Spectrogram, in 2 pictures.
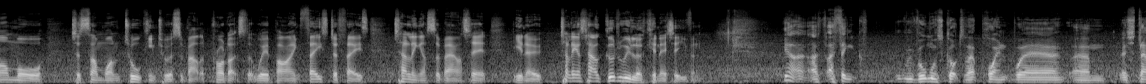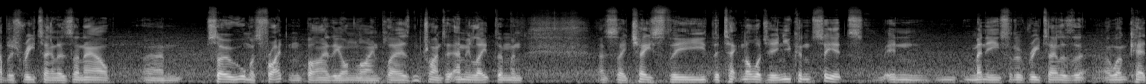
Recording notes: recorded at NRF Big Show 2018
